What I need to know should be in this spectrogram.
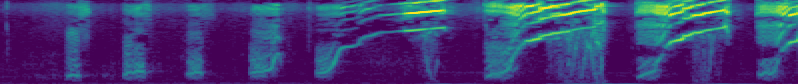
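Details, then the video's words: Guinea pig squealing: soft short chirps at first, then building into loud, long, rising whistled squeals that run almost continuously toward the end. "Sonido de Cuy Chillando fuerte"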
